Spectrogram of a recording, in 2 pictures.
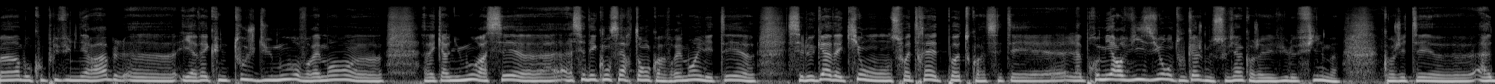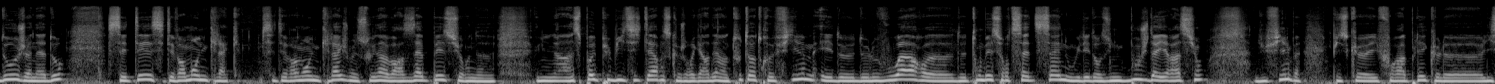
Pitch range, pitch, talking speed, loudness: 160-200 Hz, 175 Hz, 220 wpm, -23 LUFS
